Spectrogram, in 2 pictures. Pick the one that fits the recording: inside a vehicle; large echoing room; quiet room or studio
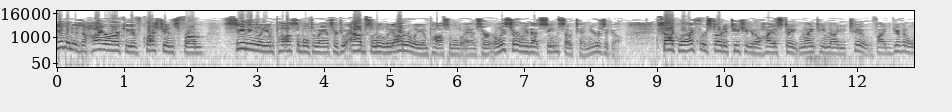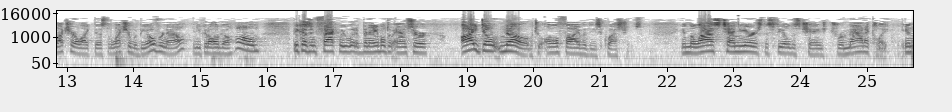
large echoing room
